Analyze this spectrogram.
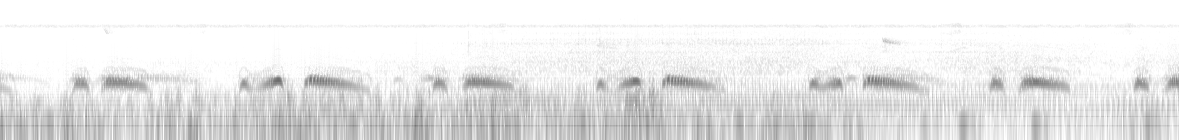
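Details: Spotted dove cooing at a decoy in a trapping contest. Soft, hollow coo phrases repeat steadily over a constant low background rumble.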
